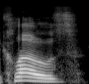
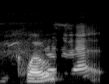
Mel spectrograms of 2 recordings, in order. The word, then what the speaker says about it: clothes: bet you're like erock you say clothes clothes no one pronounced the s on clothes clothes clothes i just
